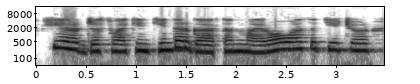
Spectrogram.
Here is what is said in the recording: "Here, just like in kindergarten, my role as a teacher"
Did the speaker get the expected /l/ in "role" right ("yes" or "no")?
no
